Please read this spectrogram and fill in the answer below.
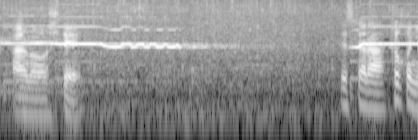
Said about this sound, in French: Une des spécificités du jardin est la cascade derrière nous. L'eau semble s'écouler directement depuis la montagne Higashi.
